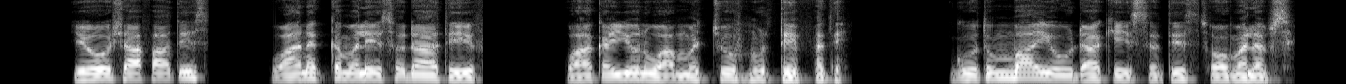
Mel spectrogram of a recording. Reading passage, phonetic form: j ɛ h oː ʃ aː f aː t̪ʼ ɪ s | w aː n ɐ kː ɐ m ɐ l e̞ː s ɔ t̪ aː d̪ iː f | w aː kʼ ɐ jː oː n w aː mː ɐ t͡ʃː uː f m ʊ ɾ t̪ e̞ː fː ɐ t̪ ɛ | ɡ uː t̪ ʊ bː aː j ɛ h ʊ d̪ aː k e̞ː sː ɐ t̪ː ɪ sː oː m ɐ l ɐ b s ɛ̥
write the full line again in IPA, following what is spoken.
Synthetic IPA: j ɛ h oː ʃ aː f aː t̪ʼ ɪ s | w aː n ɐ kː ɐ m ɐ l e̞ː s ɔ d̪ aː t̪ iː f | w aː kʼ ɐ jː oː n w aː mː ɐ t͡ʃː uː f m ʊ ɾ t̪ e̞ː fː ɐ t̪ ɛ | ɡ uː t̪ ʊ mː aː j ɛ h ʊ d̪ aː k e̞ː sː ɐ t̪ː ɪ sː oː m ɐ l ɐ b s ɛ̥

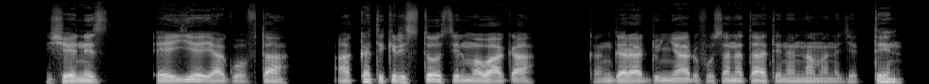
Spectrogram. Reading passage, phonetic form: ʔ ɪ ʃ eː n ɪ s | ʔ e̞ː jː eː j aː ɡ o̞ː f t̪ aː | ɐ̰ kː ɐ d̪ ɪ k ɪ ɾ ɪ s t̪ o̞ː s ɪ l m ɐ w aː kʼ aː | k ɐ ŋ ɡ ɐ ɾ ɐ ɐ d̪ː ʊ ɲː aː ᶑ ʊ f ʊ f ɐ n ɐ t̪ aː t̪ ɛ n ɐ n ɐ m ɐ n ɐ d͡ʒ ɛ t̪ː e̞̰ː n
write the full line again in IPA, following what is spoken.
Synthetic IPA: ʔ ɪ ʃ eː n ɪ s | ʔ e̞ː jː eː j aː ɡ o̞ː f t̪ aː | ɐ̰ kː ɐ t̪ ɪ k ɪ ɾ ɪ s t̪ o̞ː s ɪ l m ɐ w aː kʼ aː | k ɐ ŋ ɡ ɐ ɾ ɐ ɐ d̪ː ʊ ɲː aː ᶑ ʊ f ʊ s ɐ n ɐ t̪ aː t̪ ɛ n ɐ n ɐ m ɐ n ɐ d͡ʒ ɛ t̪ː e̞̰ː n

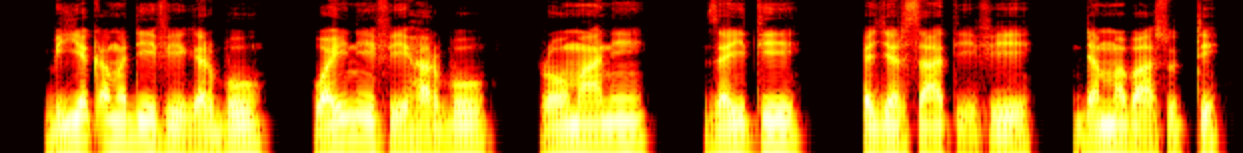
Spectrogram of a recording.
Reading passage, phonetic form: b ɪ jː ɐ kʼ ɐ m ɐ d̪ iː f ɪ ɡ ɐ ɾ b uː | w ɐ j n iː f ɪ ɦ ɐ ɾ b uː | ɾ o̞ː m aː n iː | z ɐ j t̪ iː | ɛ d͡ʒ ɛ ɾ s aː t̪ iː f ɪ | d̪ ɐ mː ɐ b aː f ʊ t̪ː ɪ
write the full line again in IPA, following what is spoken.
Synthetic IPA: b ɪ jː ɐ kʼ ɐ m ɐ d̪ iː f ɪ ɡ ɐ ɾ b uː | w ɐ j n iː f ɪ ɦ ɐ ɾ b uː | ɾ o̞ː m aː n iː | z ɐ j t̪ iː | ɛ d͡ʒ ɛ ɾ s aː t̪ iː f ɪ | d̪ ɐ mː ɐ b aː s ʊ t̪ː ɪ

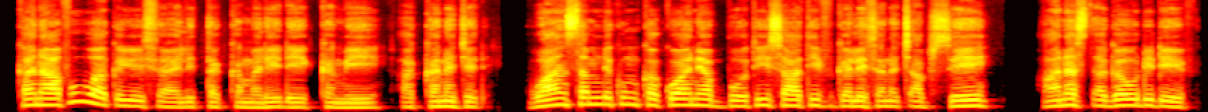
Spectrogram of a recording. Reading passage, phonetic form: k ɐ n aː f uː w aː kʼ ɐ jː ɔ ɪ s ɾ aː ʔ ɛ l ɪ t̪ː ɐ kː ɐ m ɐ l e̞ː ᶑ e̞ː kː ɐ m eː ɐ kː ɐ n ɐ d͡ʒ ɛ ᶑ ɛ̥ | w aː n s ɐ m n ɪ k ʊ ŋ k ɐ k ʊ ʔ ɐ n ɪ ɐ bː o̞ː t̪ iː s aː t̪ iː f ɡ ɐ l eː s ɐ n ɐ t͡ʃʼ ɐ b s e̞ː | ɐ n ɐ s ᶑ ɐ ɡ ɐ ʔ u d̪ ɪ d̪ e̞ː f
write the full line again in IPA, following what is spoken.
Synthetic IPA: k ɐ n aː f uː w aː kʼ ɐ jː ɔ ɪ s ɾ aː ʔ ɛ l ɪ t̪ː ɐ kː ɐ m ɐ l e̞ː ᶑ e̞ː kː ɐ m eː ɐ kː ɐ n ɐ d͡ʒ ɛ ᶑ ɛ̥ | w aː n s ɐ m n ɪ k ʊ ŋ k ɐ k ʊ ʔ ɐ n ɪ ɐ bː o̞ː t̪ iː s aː t̪ iː f ɡ ɐ l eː s ɐ n ɐ t͡ʃʼ ɐ b s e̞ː | ɐ n ɐ s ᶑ ɐ ɡ ɐ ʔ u d̪ ɪ d̪ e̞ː f

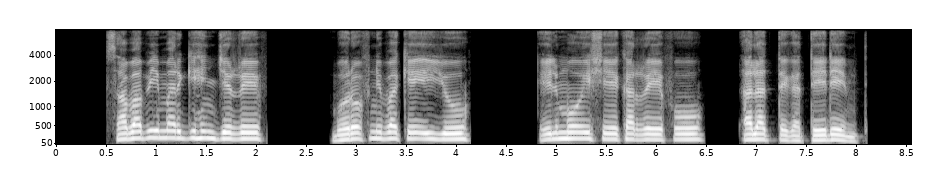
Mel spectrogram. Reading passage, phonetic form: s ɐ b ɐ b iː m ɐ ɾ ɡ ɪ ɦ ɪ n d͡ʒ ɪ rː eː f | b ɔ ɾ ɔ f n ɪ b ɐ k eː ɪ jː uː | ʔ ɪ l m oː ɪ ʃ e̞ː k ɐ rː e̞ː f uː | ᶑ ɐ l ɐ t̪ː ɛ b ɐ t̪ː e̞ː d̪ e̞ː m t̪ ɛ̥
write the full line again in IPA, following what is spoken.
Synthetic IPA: s ɐ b ɐ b iː m ɐ ɾ ɡ ɪ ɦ ɪ n d͡ʒ ɪ rː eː f | b ɔ ɾ ɔ f n ɪ b ɐ k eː ɪ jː uː | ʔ ɪ l m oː ɪ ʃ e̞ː k ɐ rː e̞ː f uː | ᶑ ɐ l ɐ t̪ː ɛ ɡ ɐ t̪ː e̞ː d̪ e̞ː m t̪ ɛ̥

